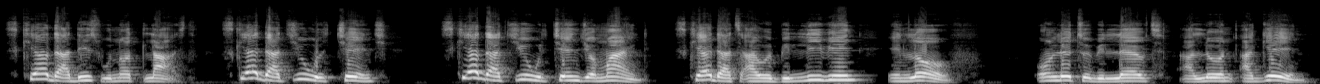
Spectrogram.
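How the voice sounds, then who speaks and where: A man's voice: fairly high pitch, expressive, takes it slowly, a little mellow. A man voicing a lonely, fearful young village woman in a folktale, hesitant and anxious about love. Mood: scared.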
